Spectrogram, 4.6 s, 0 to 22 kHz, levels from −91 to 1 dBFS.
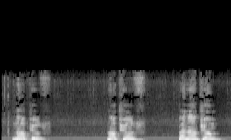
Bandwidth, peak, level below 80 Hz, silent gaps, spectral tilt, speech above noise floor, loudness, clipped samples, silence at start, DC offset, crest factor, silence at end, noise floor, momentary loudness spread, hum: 11 kHz; -2 dBFS; -56 dBFS; none; -6 dB/octave; 35 dB; -13 LUFS; under 0.1%; 0.25 s; under 0.1%; 14 dB; 0.25 s; -47 dBFS; 16 LU; none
